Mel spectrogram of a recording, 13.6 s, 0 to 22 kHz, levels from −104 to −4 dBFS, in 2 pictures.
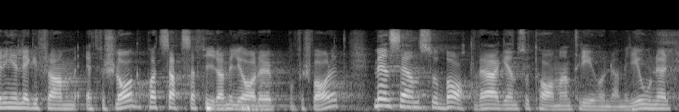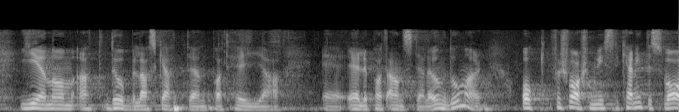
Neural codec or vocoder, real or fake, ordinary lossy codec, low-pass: none; real; none; 7.2 kHz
